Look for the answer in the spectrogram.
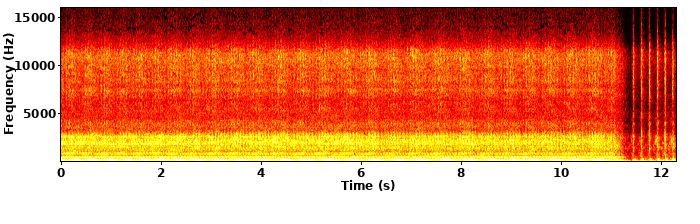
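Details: GEP/Navistar 6.5 diesel, rebuilt (Scat crank, 30 over, moly pistons), Stanadyne DB2831-4911 pump, shortly after startup, still warming: steady even idle with a firm low beat for about eleven seconds, then a clean shutdown as it coasts to a stop; healthy running.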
